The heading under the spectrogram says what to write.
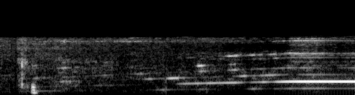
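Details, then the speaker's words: CNC router's water-cooled spindle after new bearings were installed: a clean whine climbs in steps, then settles into one steady, fairly quiet note at full speed with no grinding. Normal run-up. "it that's up to full speed actually it's right there you go there's full speed then I can actually have a conversation"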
